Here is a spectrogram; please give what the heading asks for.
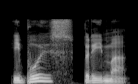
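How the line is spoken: Plain. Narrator (Spanish): dijo Roberto

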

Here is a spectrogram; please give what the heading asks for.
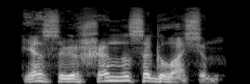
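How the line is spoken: Hoarse rasp. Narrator (Russian): прохрипел Дросте

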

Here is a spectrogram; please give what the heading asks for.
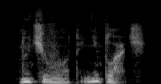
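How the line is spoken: Muffled whisper. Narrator (Russian): прошептал в макушку

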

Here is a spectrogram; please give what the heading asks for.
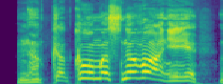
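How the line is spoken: Shrill squeal. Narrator (Russian): взвизгнул Френкель

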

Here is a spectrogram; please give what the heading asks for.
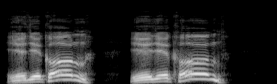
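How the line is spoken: Shouting. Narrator (Russian): крикнул

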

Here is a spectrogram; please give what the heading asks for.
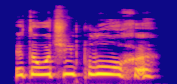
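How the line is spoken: Moaning. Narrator (Russian): простонала Фэй

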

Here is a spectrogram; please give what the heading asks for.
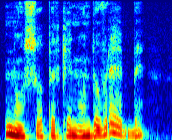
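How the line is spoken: Gentle retort. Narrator (Italian): ribatté dolcemente

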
